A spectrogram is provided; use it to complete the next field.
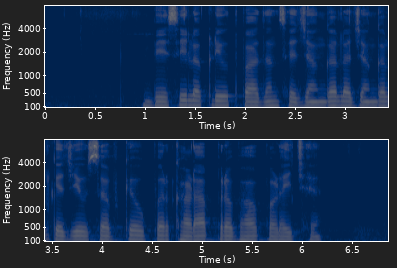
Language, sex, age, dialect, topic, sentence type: Magahi, male, 18-24, Western, agriculture, statement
